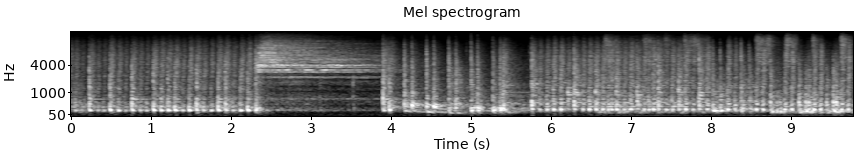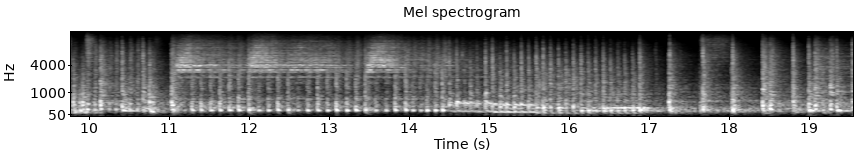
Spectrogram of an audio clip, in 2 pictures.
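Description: Drum kit played solo: fast snare and tom rolls over bass drum, with a long ringing cymbal crash about two seconds in and another around eleven seconds in.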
